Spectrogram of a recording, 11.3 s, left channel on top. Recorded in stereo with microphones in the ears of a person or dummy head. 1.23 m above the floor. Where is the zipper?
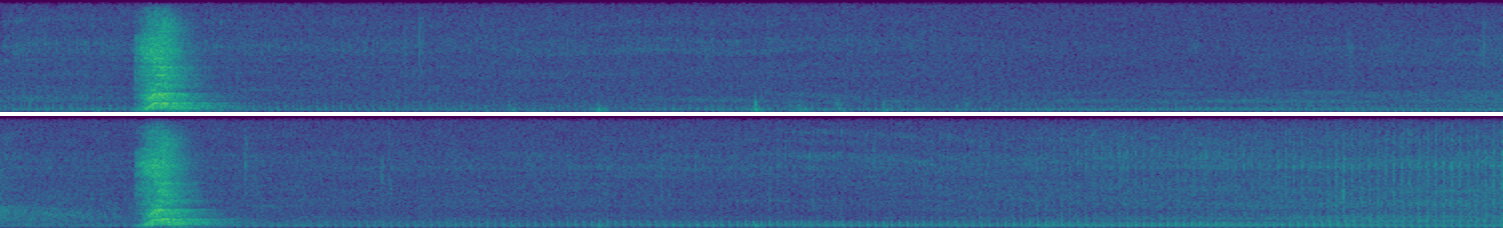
50° left (ahead or behind), 1.0 m.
